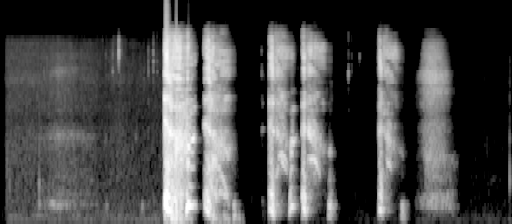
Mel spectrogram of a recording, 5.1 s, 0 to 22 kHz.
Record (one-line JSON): {"three_cough_length": "5.1 s", "three_cough_amplitude": 32768, "three_cough_signal_mean_std_ratio": 0.26, "survey_phase": "beta (2021-08-13 to 2022-03-07)", "age": "45-64", "gender": "Female", "wearing_mask": "No", "symptom_cough_any": true, "symptom_new_continuous_cough": true, "symptom_fatigue": true, "symptom_fever_high_temperature": true, "symptom_headache": true, "symptom_change_to_sense_of_smell_or_taste": true, "symptom_onset": "3 days", "smoker_status": "Never smoked", "respiratory_condition_asthma": false, "respiratory_condition_other": false, "recruitment_source": "Test and Trace", "submission_delay": "1 day", "covid_test_result": "Positive", "covid_test_method": "ePCR"}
